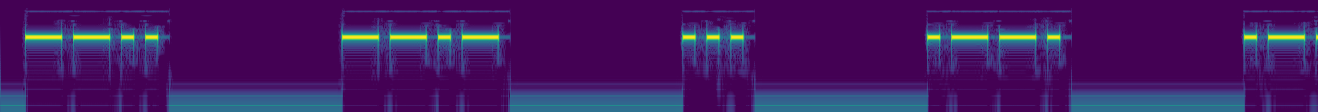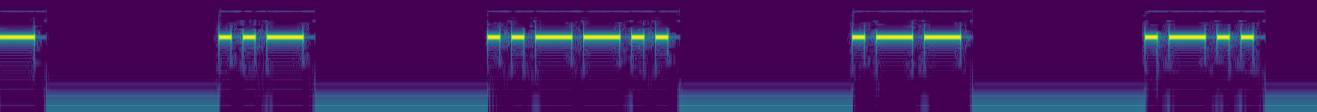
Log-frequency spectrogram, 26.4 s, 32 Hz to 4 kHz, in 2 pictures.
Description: Morse code, heard as a keyed tone, about 10 wpm, 800 Hz. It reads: Z Q S P W U ? W L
